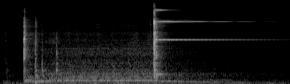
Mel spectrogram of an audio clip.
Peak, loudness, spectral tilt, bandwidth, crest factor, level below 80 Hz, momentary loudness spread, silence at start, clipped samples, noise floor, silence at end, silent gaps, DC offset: 0 dBFS; -25 LUFS; -0.5 dB/octave; 19 kHz; 32 dB; -56 dBFS; 20 LU; 0.05 s; under 0.1%; -54 dBFS; 0.35 s; none; under 0.1%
